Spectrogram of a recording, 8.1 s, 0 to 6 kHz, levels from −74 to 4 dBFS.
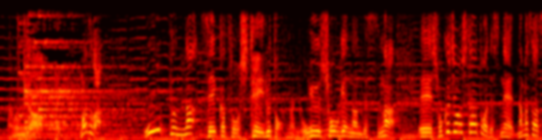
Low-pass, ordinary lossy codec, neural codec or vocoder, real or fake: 5.4 kHz; none; none; real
